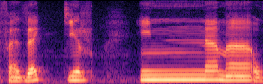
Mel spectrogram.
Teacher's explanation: Tashdidli nun kelganda g'unnasini beramiz. Ushlab turamiz. G'unna bo'ladi.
